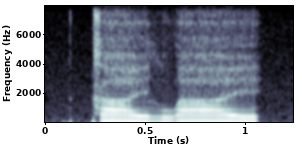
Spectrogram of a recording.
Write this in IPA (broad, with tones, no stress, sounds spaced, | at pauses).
k a˥˩ ɪ̯ l w a˥ ɪ̯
